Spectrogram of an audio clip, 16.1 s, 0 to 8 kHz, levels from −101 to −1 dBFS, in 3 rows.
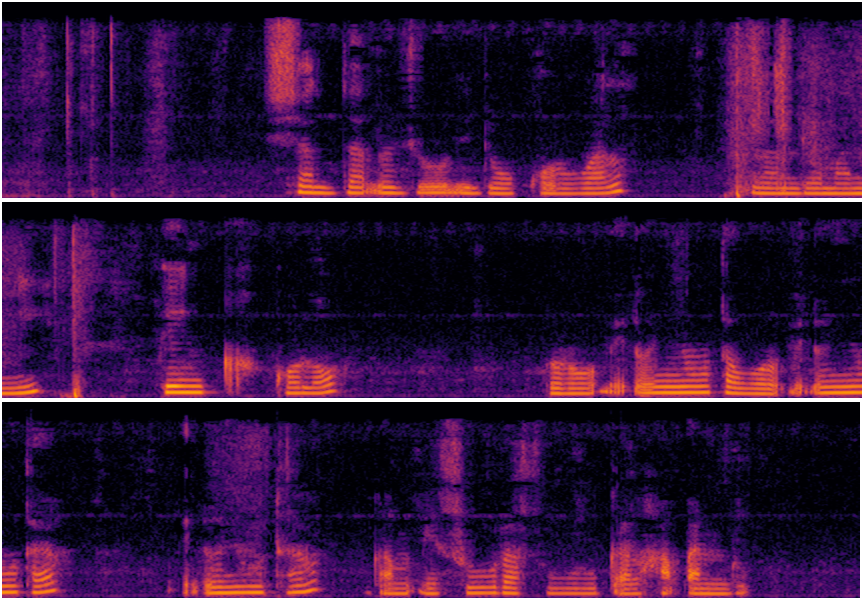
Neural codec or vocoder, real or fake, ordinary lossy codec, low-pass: none; real; AAC, 32 kbps; 7.2 kHz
